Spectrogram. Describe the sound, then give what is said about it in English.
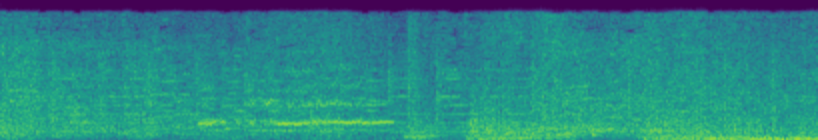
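A vehicle skids with a loud tire squeal, then slams into a number of cars and trucks with a heavy crash, followed by further rumbling impacts as more collisions pile up amid loud engine and road noise. “Here he is, he's cooking, and he's going to slam into a whole bunch of cars and trucks and kill people.”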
